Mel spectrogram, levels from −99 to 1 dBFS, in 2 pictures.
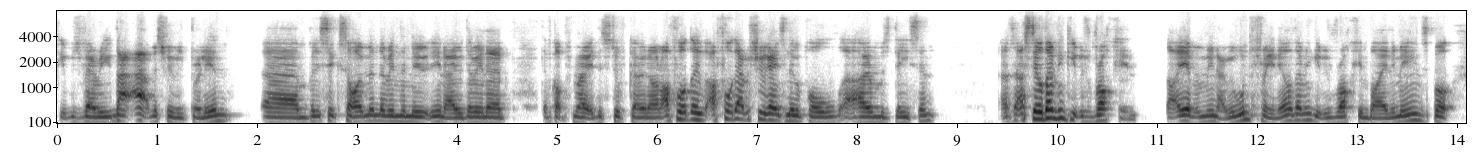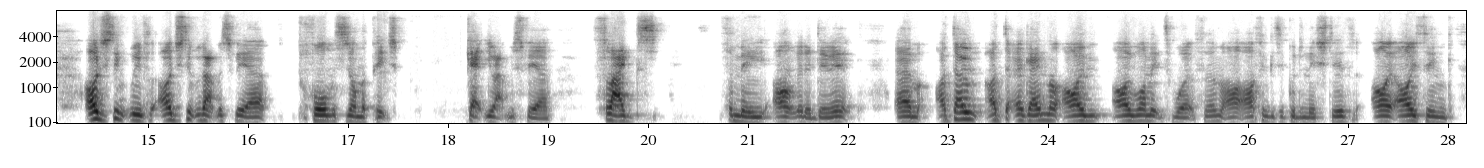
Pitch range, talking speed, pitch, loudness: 125-150 Hz, 240 wpm, 140 Hz, -23 LUFS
